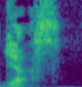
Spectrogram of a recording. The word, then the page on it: ya's: San Mateo Macuilxochitl Zapotec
